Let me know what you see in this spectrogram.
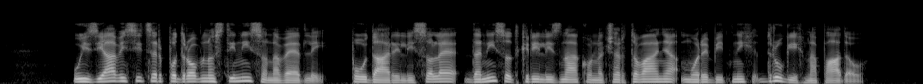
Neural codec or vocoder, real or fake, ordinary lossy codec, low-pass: none; real; none; 7.2 kHz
